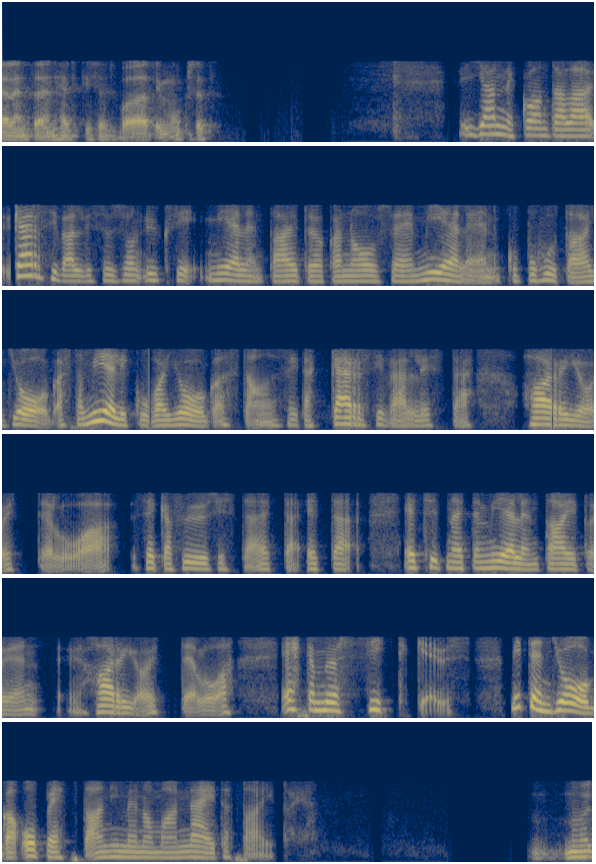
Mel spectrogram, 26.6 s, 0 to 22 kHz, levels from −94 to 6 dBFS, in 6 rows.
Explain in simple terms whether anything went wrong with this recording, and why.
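Two short gaps break up the speech. Both are packet loss filled with silence. At 9.98 s, right after "mieleen kun puhutaan joogasta", the sound drops out for 20 ms. It happens again at 13.0 s, also for 20 ms. Each gap fits one lost 20 ms packet. The receiver had nothing to play, so it played silence. The sound stops and starts abruptly. The telephone-style G.711 coding keeps the sound narrow, like a phone line.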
